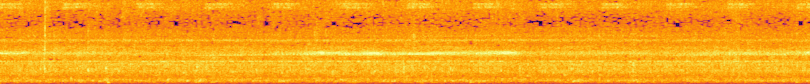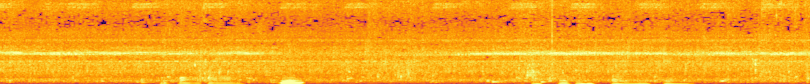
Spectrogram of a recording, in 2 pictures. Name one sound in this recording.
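Feet splash through shallow water.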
